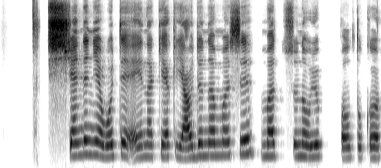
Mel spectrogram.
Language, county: Lithuanian, Alytus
